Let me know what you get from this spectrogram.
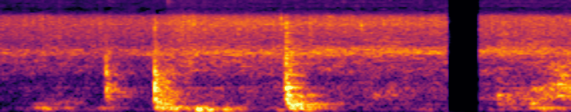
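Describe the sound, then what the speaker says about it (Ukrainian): Onion frying in a pan, a soft sizzle with a few clinks and scrapes of stirring, fairly quiet and close, with a brief dropout near the end. "І буду ставити, смажити спочатку цибулю."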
